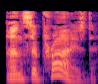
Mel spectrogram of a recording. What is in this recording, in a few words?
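"unsurprised", British English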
